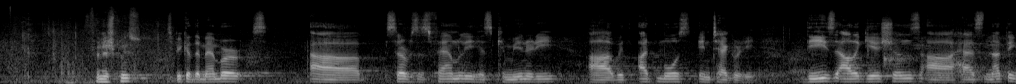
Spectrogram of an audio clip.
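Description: A young man speaks calmly and clearly into a microphone.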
